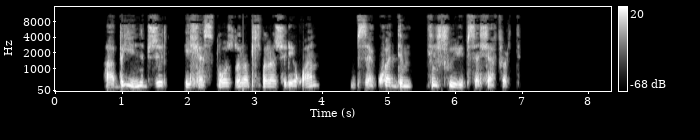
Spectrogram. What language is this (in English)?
Kabardian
